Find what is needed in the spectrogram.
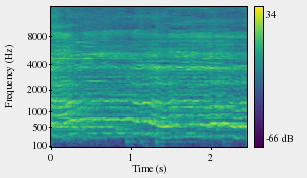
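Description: Male Hindustani classical vocalist singing a sustained, ornamented melodic line whose pitch glides and wavers, over a steady tanpura drone.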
